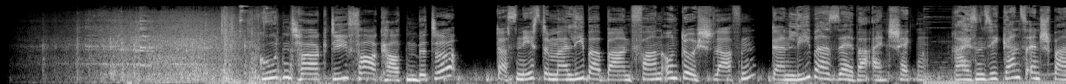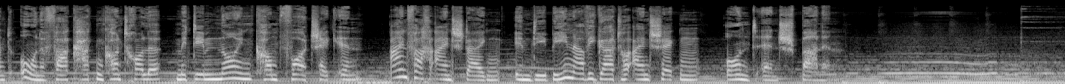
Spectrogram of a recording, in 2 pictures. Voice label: Werbung Mobilität

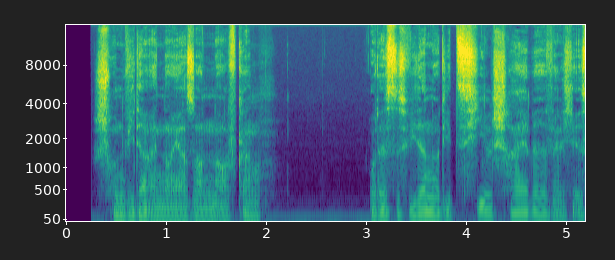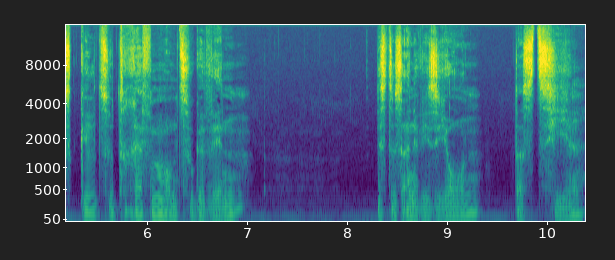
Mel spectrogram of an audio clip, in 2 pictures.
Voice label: erzaehlung

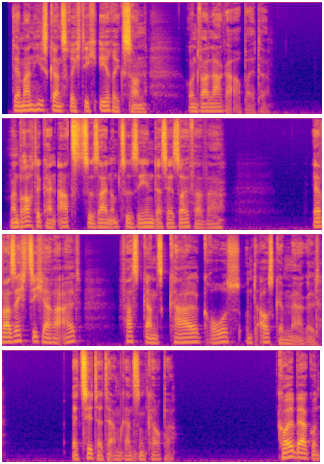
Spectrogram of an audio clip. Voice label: erzaehlung

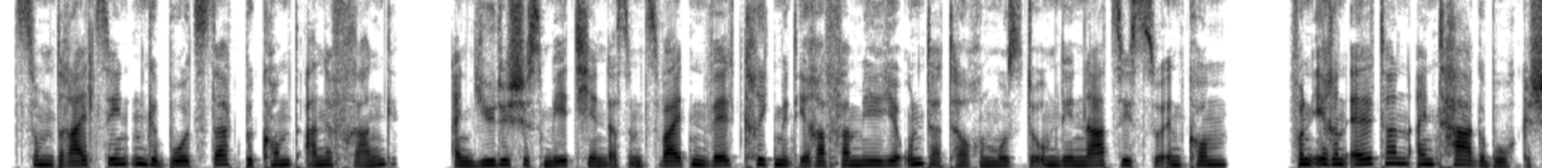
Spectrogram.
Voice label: audioguide

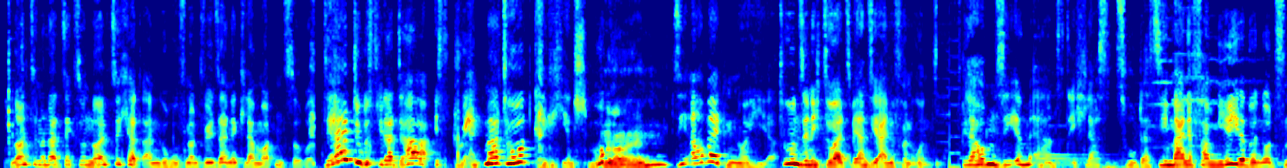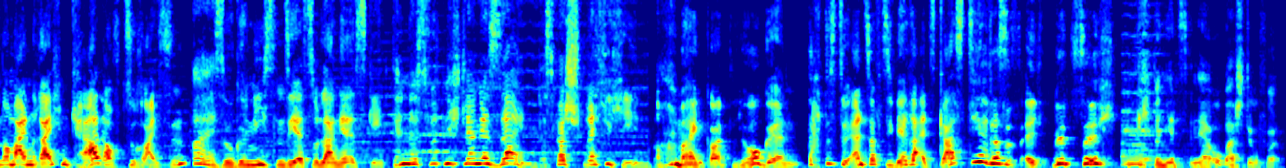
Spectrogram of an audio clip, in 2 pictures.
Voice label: Synchron Zicke; LOFT VOICES

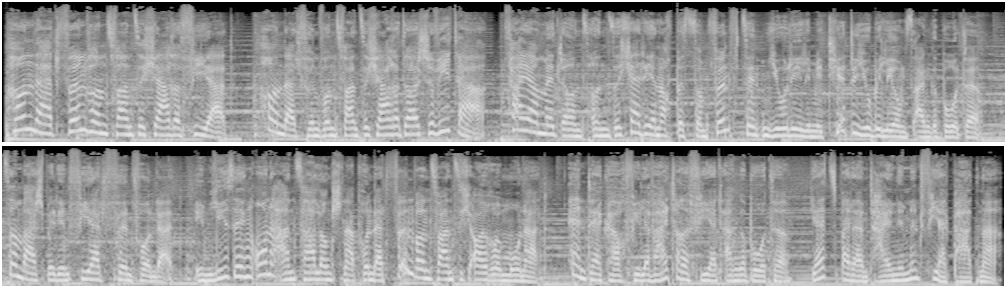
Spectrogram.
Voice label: Commercial (Werbung), German, Hessisch, French; 125 Jahre FIAT

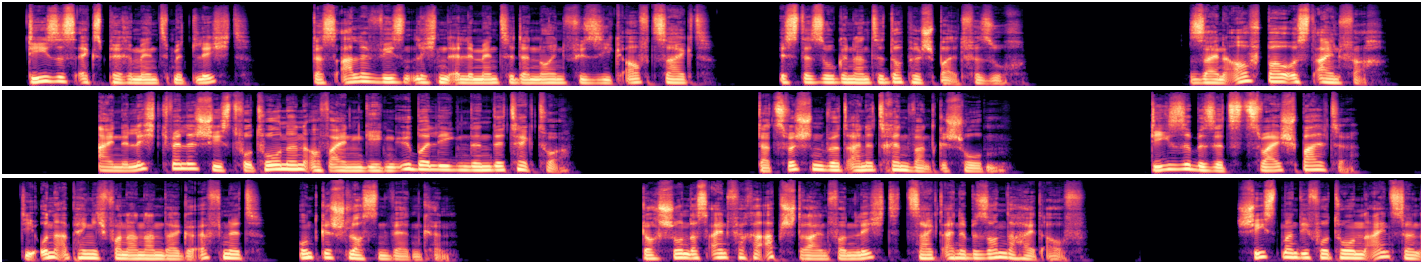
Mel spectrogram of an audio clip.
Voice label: Dokumentation

